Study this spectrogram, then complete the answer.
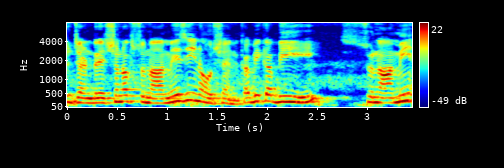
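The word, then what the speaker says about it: tsunami: अच्छे से याद करिएगा टी पहले होता है टी साइलेंट होता है इसमें और एस यू एन ए एम आई एस सुनामी ठीक है ओशन में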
